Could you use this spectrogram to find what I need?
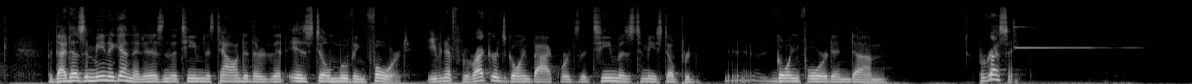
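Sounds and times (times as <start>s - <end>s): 
speech: 0.5s - 9.0s, 9.8s - 10.3s
phone notification beep: 10.2s - 11.5s.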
